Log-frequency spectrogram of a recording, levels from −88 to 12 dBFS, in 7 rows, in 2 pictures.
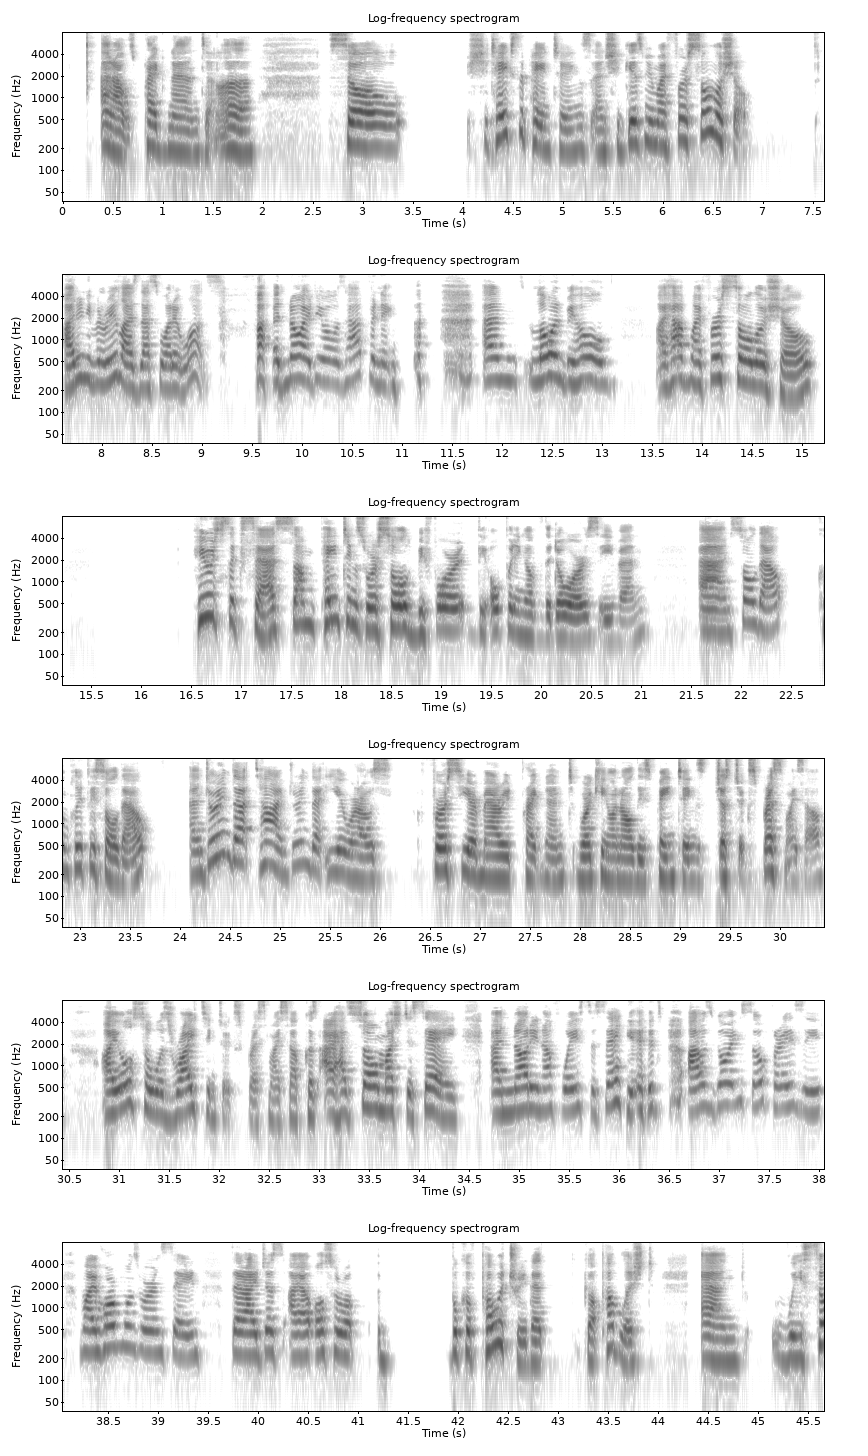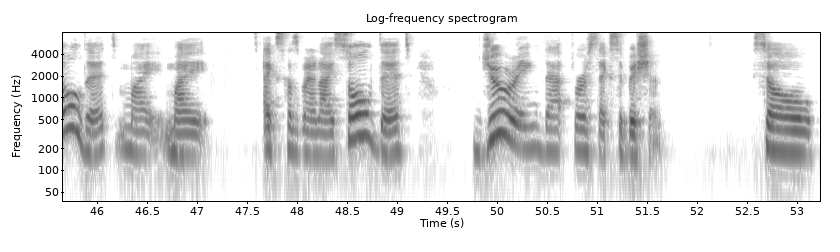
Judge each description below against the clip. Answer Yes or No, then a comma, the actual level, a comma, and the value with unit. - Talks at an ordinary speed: Yes, average, 165 wpm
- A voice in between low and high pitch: No, high, 220 Hz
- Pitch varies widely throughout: Yes, wide, 6.0 semitones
